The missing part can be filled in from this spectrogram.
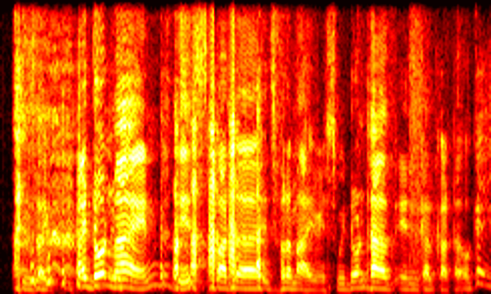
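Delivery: put-on very loud, belted-out Indian accent. Retelling what an older woman said, the speaker does her calcutta accent impression. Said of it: "I'm allowed to do the accent".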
